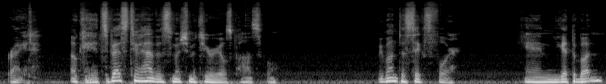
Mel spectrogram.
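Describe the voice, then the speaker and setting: A man's voice: medium pitch, lively intonation, a little fast, warm tone, slightly rough, pitched above the performer's own voice. A man voicing an ambitious, opportunistic female TV reporter in a horror game, in an assertive, matter-of-fact way. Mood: brisk, insistent. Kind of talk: reading game dialogue in character.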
